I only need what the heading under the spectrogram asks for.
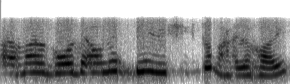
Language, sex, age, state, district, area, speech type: Bengali, female, 18-30, West Bengal, Murshidabad, rural, conversation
